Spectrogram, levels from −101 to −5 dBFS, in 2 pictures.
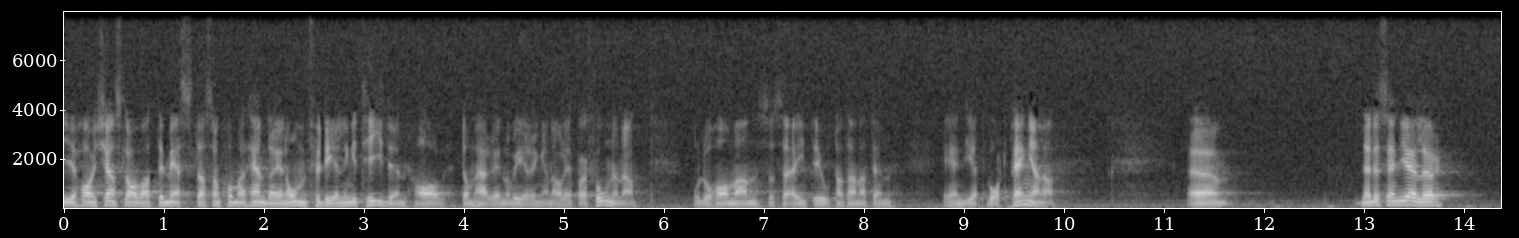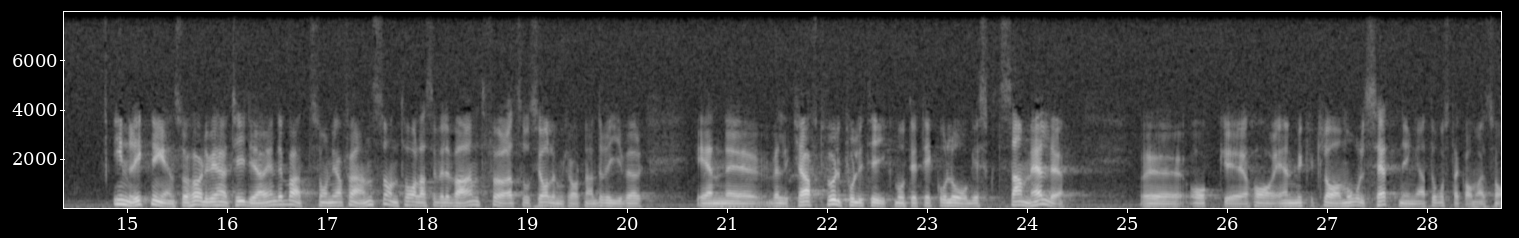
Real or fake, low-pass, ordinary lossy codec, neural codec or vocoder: real; none; none; none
